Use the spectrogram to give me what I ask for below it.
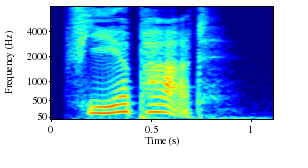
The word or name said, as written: fjerdepart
